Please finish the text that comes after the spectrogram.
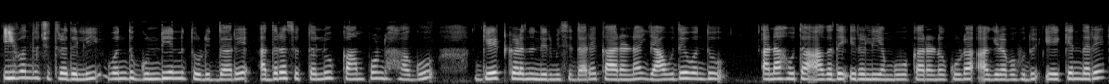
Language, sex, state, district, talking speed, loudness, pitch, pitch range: Kannada, female, Karnataka, Chamarajanagar, 125 wpm, -18 LUFS, 250 Hz, 235-270 Hz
